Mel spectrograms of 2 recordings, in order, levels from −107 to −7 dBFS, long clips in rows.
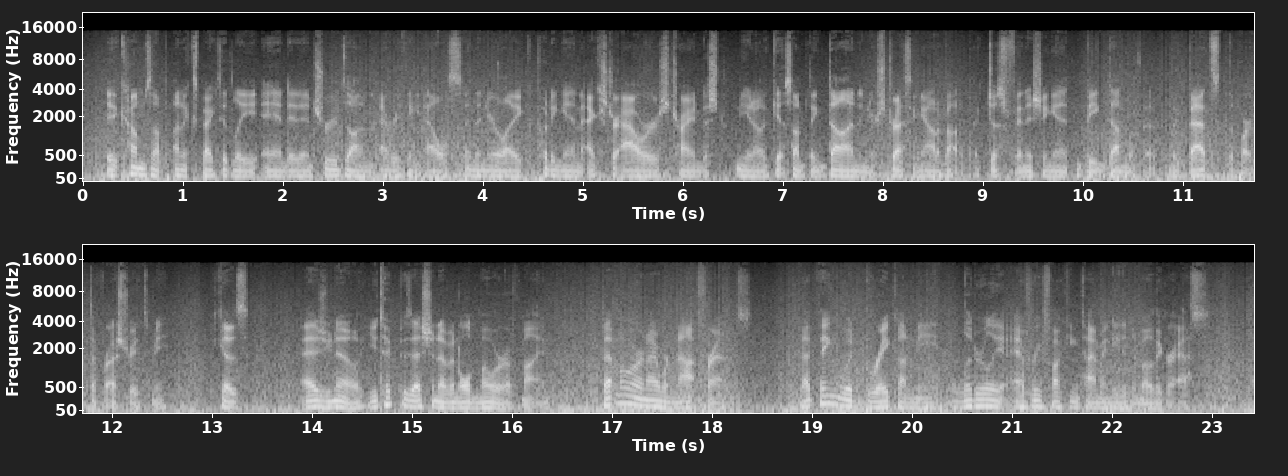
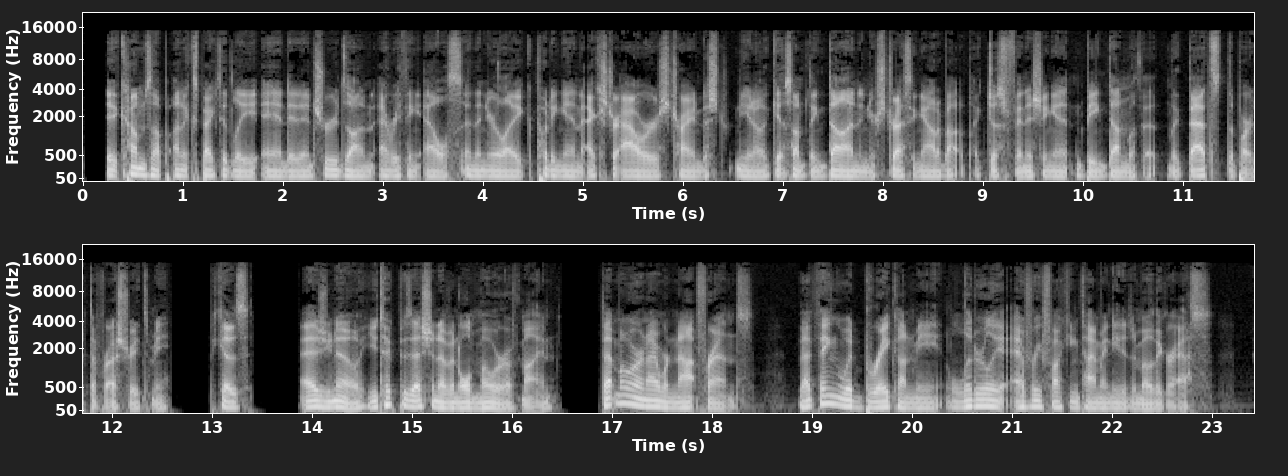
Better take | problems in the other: second | wind noise on the microphone; occasional gusts; 10 dB below the speech

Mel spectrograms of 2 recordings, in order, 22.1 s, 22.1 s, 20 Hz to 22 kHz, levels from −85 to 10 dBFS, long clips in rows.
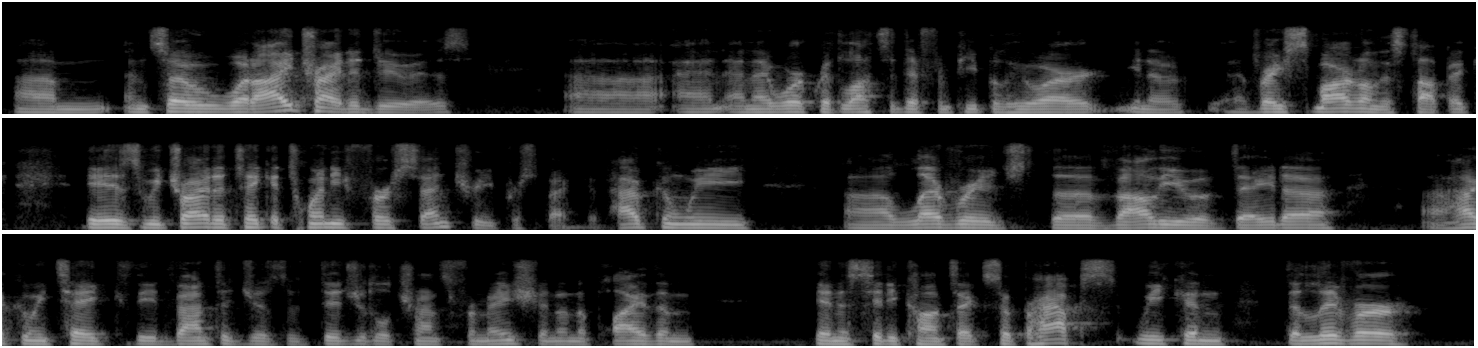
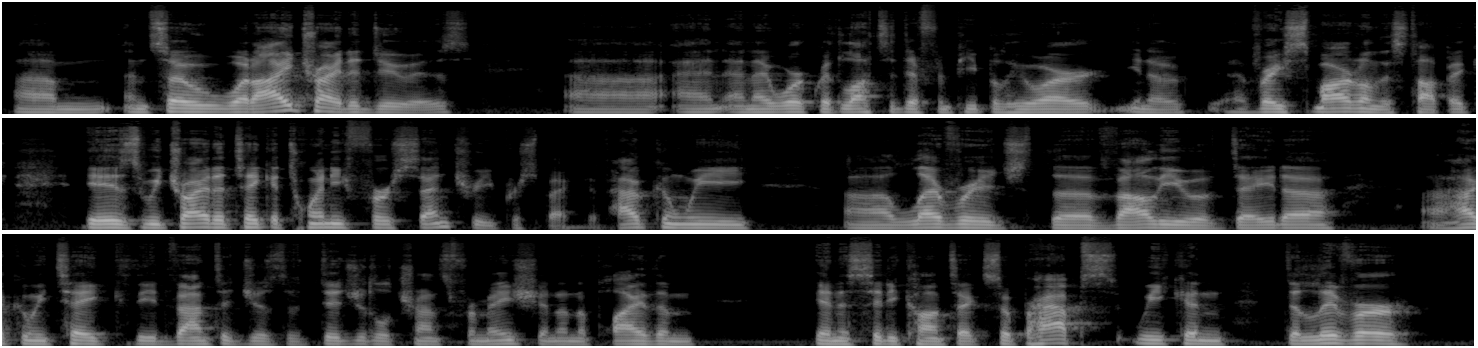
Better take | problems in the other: second | garbled, watery; badly; nothing above 8 kHz

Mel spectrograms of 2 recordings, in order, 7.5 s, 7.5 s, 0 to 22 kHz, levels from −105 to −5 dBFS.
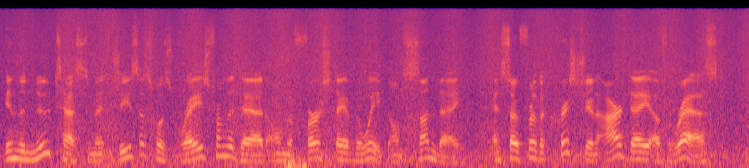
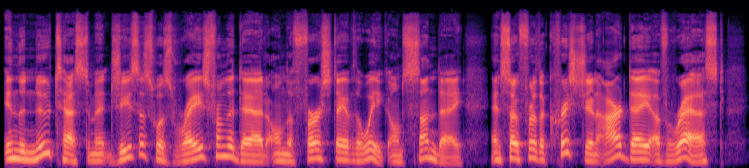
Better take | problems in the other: second | hiss; loud; throughout; 5 dB below the speech

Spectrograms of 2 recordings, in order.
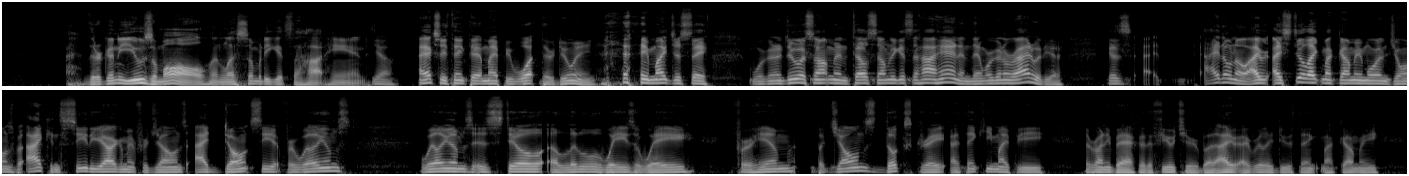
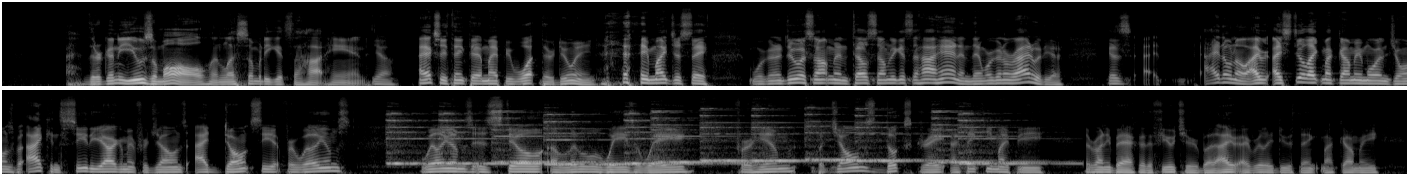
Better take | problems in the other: first | doorbell; loud; from 18 to 25 s; peak 1 dB above the speech

